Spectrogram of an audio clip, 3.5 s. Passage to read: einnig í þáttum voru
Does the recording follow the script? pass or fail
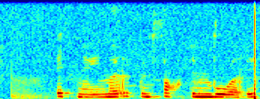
fail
